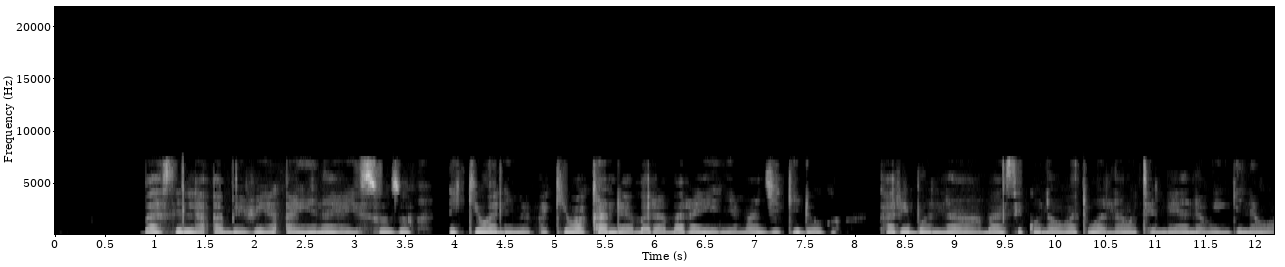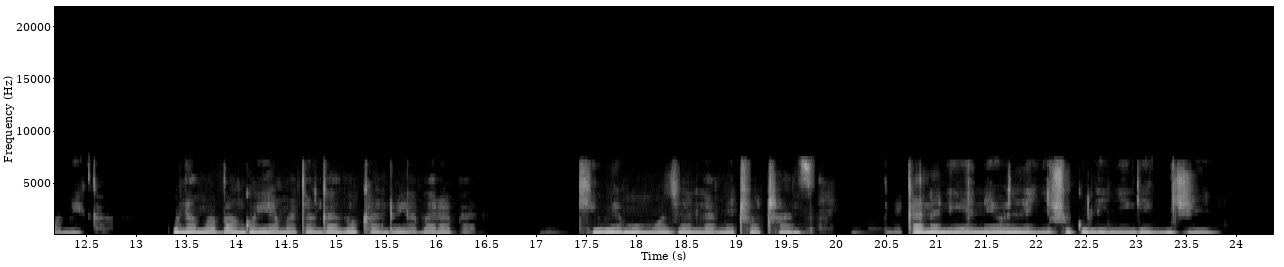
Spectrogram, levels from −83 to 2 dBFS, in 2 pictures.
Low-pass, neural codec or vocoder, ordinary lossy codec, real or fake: 7.2 kHz; codec, 16 kHz, 6 kbps, DAC; AAC, 32 kbps; fake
